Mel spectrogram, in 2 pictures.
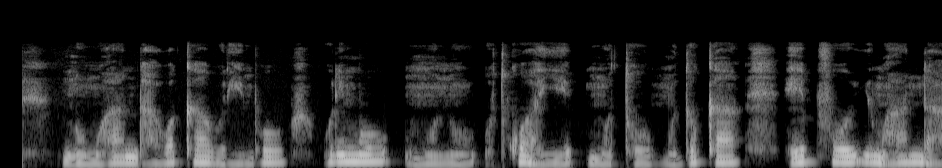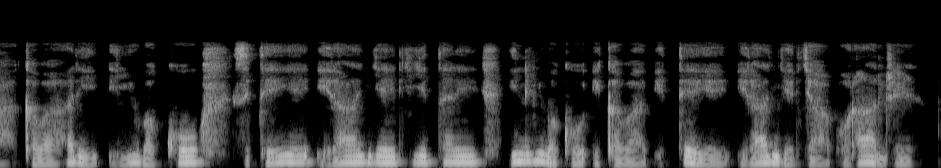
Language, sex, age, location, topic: Kinyarwanda, male, 18-24, Nyagatare, government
